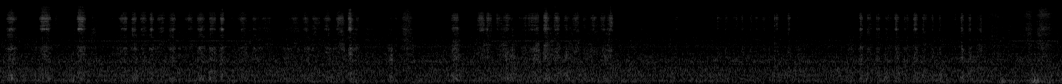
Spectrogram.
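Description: Gold nib of a 1940s Waterman Stalwart fountain pen scratching faintly across paper as words are written in quick short strokes, with a pause of a couple of seconds before a last flurry of strokes near the end.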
